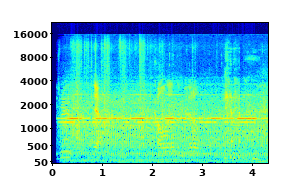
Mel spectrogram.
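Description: Low outdoor rumble with a steady high-pitched tone throughout and people talking quietly in the background.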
